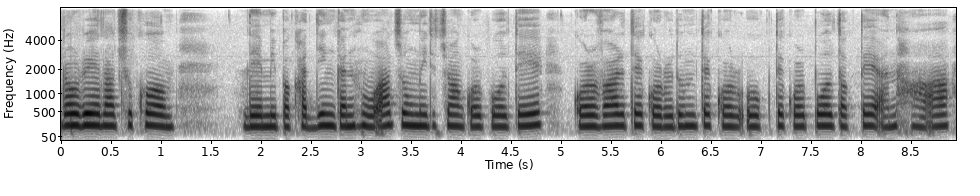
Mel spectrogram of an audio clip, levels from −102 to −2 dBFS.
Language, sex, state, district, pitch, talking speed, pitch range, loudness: Mizo, female, Mizoram, Aizawl, 220 Hz, 210 wpm, 210-225 Hz, -17 LUFS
